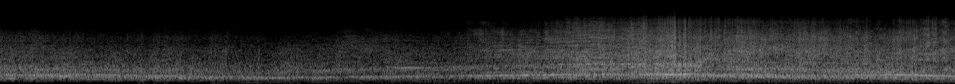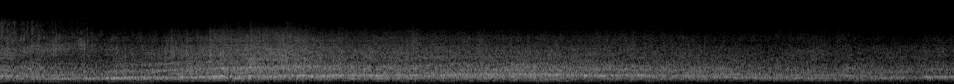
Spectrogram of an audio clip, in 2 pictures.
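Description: A pack of race car engines roars loudly, rising and falling in pitch as the cars pass.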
